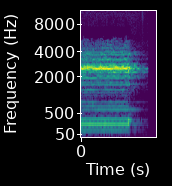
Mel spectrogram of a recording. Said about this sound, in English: I'm going to hit the buzzer every 3 so I don't drive you guys crazy.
